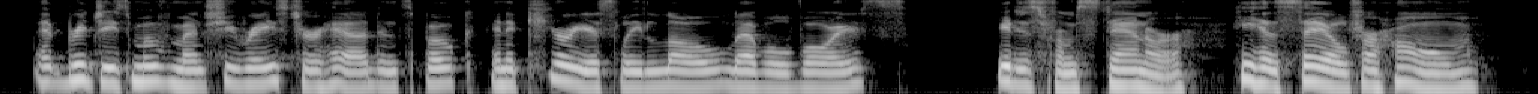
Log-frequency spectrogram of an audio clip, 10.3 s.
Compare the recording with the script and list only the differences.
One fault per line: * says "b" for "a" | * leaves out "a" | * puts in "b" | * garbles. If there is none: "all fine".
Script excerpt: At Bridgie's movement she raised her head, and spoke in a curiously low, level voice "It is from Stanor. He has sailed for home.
all fine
